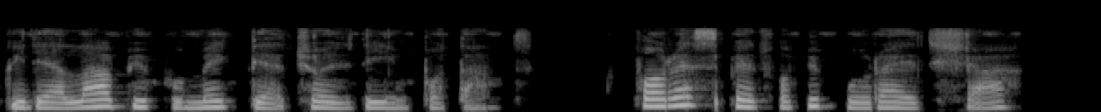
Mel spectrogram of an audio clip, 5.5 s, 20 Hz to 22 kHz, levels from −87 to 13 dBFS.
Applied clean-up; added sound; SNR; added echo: none; none; none; none.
